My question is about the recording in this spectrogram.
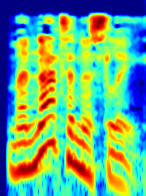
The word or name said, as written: monotonously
